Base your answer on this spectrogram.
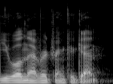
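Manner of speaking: normal talking voice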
